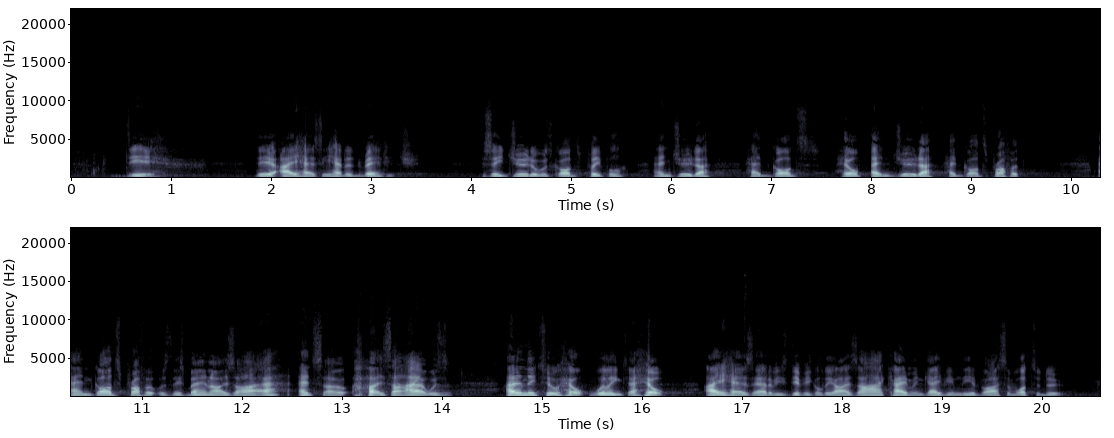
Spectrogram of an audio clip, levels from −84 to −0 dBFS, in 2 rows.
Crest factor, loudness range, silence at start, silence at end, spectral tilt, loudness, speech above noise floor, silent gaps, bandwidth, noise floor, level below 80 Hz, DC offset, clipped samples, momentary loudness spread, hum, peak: 24 dB; 6 LU; 0.55 s; 0.4 s; -8 dB/octave; -29 LUFS; 45 dB; none; 9.4 kHz; -74 dBFS; -74 dBFS; under 0.1%; under 0.1%; 12 LU; none; -6 dBFS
